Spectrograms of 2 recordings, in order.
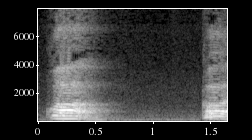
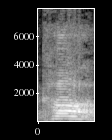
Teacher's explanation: का देखिए धीरे से बोला जा रहा है, खा देखिए ज्यादा तेज से बोला जा रहा है तो महाप्राण हो जाए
